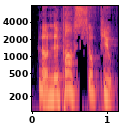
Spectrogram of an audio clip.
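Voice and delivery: very high-pitched desperate cry; desperate outburst. Acted. Boy alone in his room, crying out in despair. Despairing diary, repeated more strongly.

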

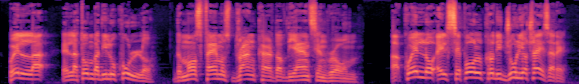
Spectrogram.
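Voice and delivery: high, slow, carrying announcements; shouting. A narrator's reading. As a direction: call out each sight to the whole column. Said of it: "gridavo a caso". (gridando a tutta la colonna)

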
